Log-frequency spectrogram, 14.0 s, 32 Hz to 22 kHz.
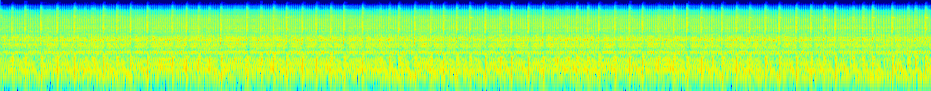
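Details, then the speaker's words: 2002 Kawasaki KDX 200 two-stroke, about warmed up; crisp, even crackle holding a steady idle speed without stumbles or hunting; normal warm idle. "so listen to the idle speed right now that's about warmed up"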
